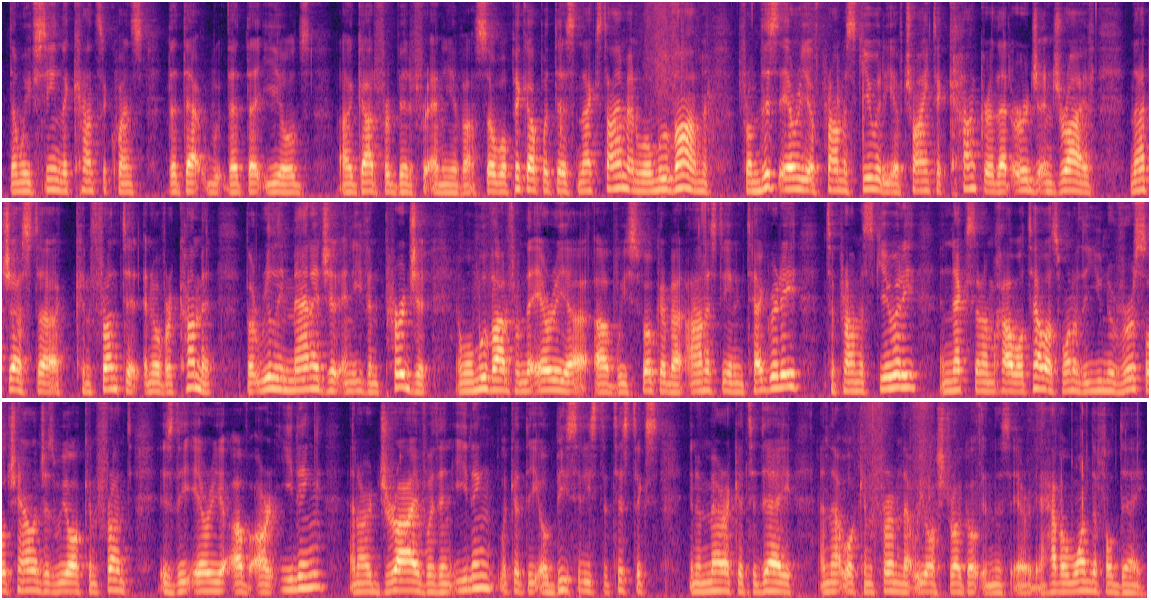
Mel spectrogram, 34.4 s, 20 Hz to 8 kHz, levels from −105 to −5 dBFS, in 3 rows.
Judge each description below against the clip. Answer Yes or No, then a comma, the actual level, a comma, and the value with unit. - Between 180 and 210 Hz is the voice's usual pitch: No, medium, 140 Hz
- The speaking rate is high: Yes, fast, 215 wpm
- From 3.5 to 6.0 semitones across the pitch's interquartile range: No, average, 2.9 semitones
